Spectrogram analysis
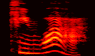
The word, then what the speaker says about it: quinoa: Quinoa, quinoa, because it's just kind of stupid spelling anyway. But apparently we're supposed to say quinoa.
